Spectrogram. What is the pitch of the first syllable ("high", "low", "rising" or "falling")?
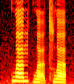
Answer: high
